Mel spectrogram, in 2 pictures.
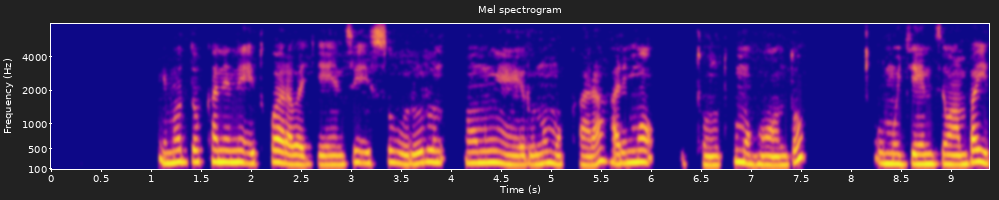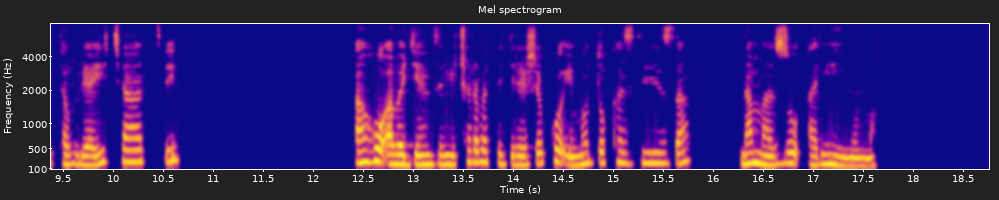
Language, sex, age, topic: Kinyarwanda, female, 18-24, government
